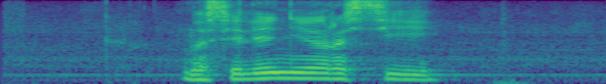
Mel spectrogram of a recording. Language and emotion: Russian, neutral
